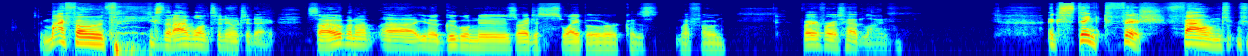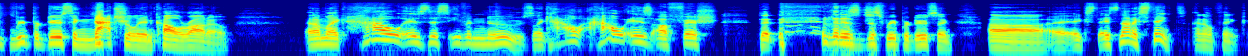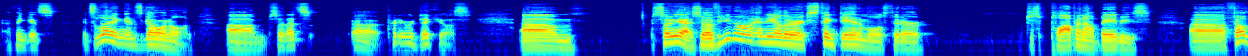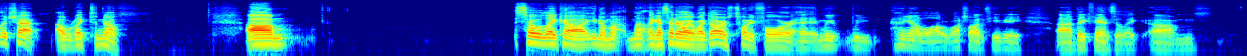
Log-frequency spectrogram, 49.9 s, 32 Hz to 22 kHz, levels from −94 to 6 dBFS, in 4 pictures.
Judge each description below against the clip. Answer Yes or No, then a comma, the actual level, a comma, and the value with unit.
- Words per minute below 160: No, average, 165 wpm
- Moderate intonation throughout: No, wide, 7.1 semitones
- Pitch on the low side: Yes, low, 130 Hz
